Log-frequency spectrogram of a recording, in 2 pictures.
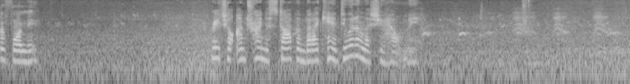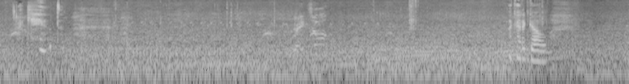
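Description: A young woman speaks tearfully and close by.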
